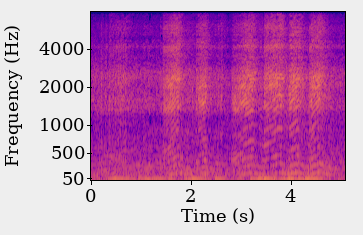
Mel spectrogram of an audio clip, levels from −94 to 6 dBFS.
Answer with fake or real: real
